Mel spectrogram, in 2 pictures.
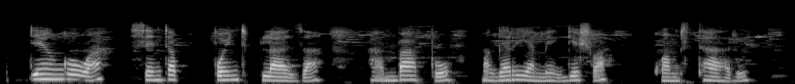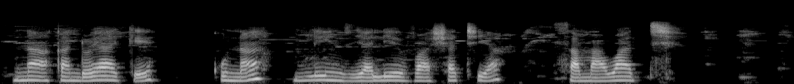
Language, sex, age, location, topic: Swahili, female, 25-35, Mombasa, government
